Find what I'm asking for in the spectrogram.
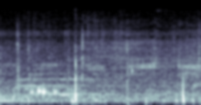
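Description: Male pigeons of an old breeding line in a home loft coo softly, with a few low rolling coos and a couple of sharp flutters or taps against a quiet background.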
